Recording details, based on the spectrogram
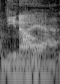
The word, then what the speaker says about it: Deno: I have not played around with Dino all that much, so I did not know, or Deno. I always forget how it's pronounced. I want to say Dino because it's got the dinosaurs, the logo. – They say Dino.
